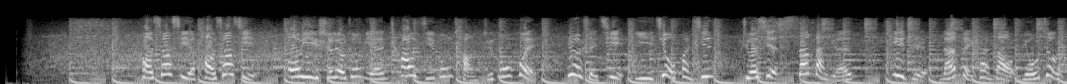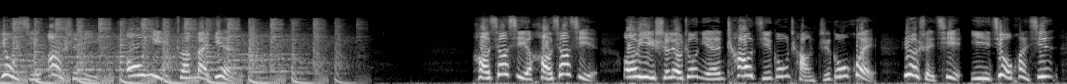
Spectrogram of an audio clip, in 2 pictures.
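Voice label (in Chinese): 女促销 建材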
